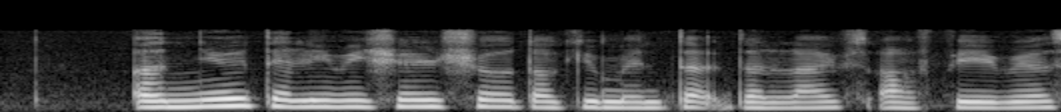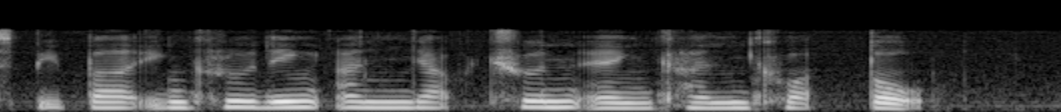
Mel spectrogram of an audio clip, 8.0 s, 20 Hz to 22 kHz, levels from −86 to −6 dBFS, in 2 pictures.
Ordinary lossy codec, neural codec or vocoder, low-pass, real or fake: none; autoencoder, 48 kHz, 128 numbers a frame, DAC-VAE, trained on Japanese speech; 7.2 kHz; fake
